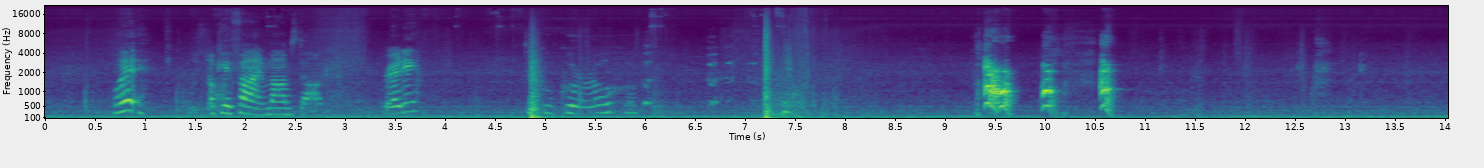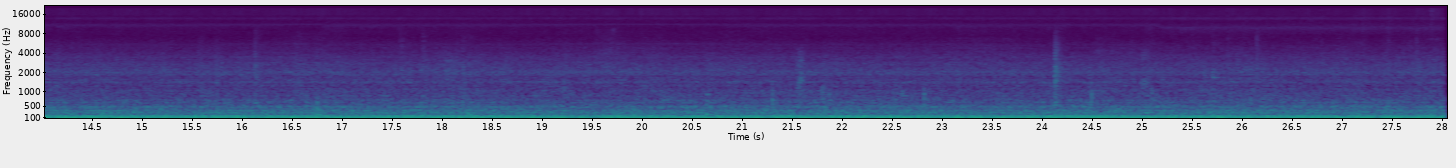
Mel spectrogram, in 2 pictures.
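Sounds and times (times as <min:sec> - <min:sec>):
steady low hum: 0:00.0 - 0:28.0
dog barking: 0:09.4 - 0:10.8.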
